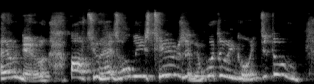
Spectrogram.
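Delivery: very high, playful, swooping silly cartoon voice. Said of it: "voices and sounds to entertain him".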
